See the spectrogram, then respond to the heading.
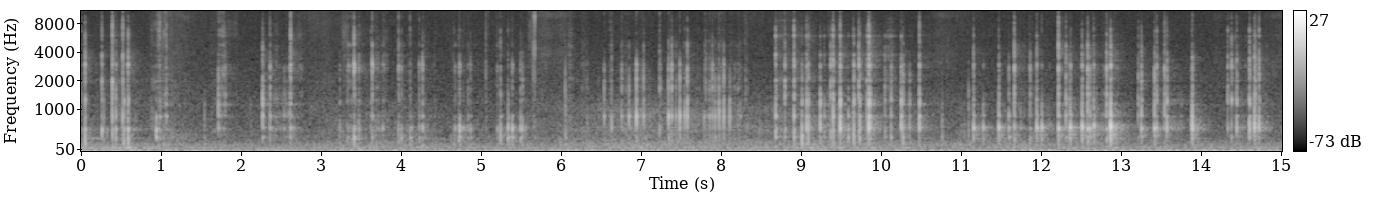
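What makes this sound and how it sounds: Long nails tap the lid and front of a small hollow wooden box lying flat. Quick, dry clicks and scratchy taps come in dense, uneven runs throughout, each with a short hollow ring near 590 Hz.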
